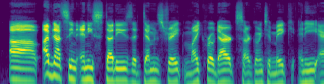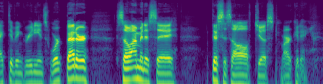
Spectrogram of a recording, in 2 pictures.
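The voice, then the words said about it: Strained, worn-out voice. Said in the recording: “My voice is kind of shot”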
